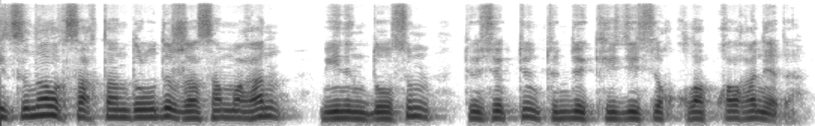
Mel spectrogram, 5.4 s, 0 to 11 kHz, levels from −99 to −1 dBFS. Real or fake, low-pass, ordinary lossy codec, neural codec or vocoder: fake; 9.9 kHz; none; vocoder, 22.05 kHz, 80 mel bands, WaveNeXt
